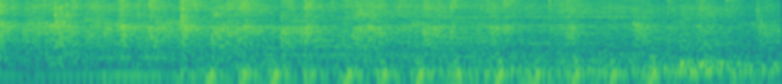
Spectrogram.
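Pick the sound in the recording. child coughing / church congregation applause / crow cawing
church congregation applause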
